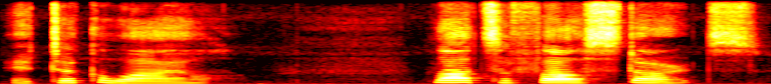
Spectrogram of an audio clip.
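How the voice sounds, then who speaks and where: A woman voicing an unhinged sorceress mother with a dry, papery, breathy voice, speaking slowly and eerily. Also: fairly high pitch, warm tone. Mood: menacing. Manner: slow, drawn-out, eerie. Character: unhinged sorceress mother, menacing and half-mad.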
